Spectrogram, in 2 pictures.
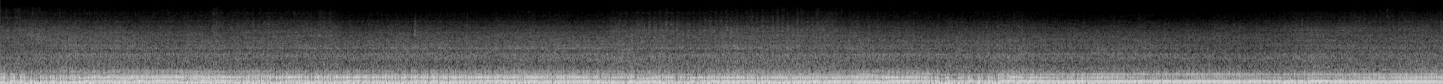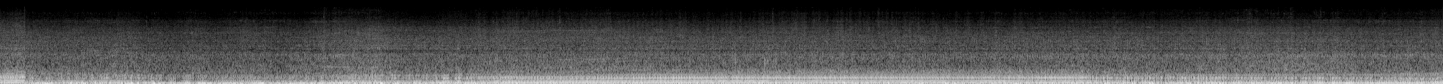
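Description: Motorcycle engine running at a steady cruise. About halfway through its note drops and thins, then picks back up and holds steady again.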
